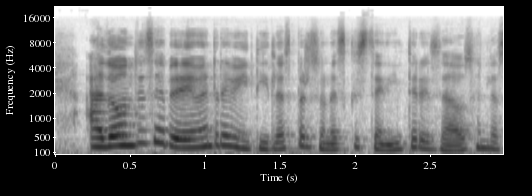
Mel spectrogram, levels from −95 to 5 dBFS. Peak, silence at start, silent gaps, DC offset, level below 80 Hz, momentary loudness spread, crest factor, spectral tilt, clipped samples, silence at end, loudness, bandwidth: -2 dBFS; 0 s; none; under 0.1%; -46 dBFS; 10 LU; 18 dB; -5 dB/octave; under 0.1%; 0 s; -20 LUFS; 14.5 kHz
